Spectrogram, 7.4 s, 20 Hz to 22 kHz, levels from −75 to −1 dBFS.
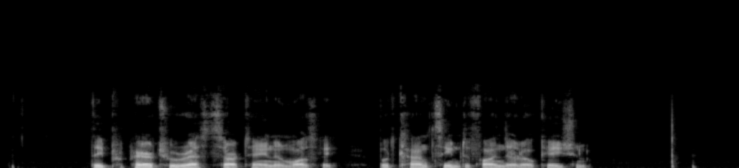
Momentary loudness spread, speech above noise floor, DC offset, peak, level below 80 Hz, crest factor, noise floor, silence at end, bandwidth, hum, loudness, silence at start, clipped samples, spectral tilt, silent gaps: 15 LU; 48 dB; under 0.1%; -6 dBFS; -42 dBFS; 20 dB; -72 dBFS; 0.45 s; 10.5 kHz; none; -25 LUFS; 0.9 s; under 0.1%; -6 dB/octave; none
